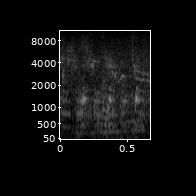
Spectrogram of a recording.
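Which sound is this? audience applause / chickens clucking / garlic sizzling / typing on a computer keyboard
chickens clucking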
